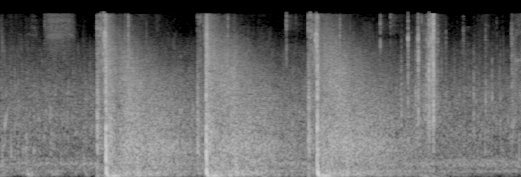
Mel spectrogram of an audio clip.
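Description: A rifle fires three loud shots that echo away.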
